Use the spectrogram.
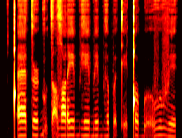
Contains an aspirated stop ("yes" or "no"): no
